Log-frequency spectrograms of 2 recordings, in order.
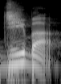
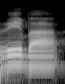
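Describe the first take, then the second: First: It starts with a hard j-like sound. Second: It starts with a soft tongue-tip sound. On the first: The speaker calls it wrong. "জিব্বার মাঝখান থেকে হয়ে গেল, জিম অক্ষরে রূপান্তরিত হলো" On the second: The speaker calls it right. "জিব্বার আগা থেকে"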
